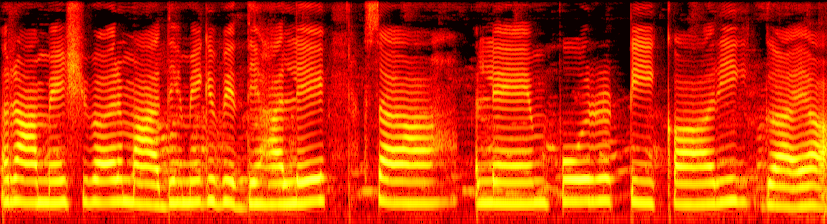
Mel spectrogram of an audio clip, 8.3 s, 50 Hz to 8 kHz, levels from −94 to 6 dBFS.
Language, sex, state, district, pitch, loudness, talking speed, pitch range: Hindi, female, Bihar, Gaya, 250 Hz, -17 LUFS, 45 wpm, 245-260 Hz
